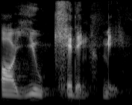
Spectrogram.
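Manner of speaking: put-on, really intense, stern, slow delivery. You are retelling what Bob Proctor said to you, in a really intense Bob Proctor voice. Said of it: "really like intense voice".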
